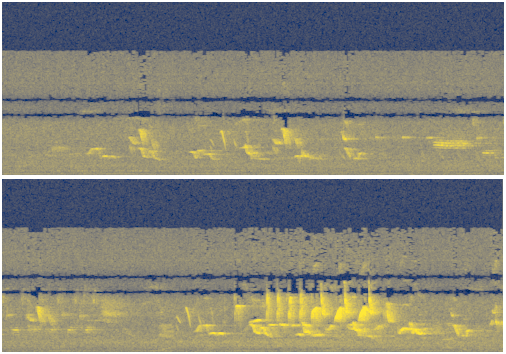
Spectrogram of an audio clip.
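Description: Birds chirping in short, quick calls, with a louder, denser run of chirps about seven seconds in that lasts some two seconds, over steady outdoor background noise and a faint low hum.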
